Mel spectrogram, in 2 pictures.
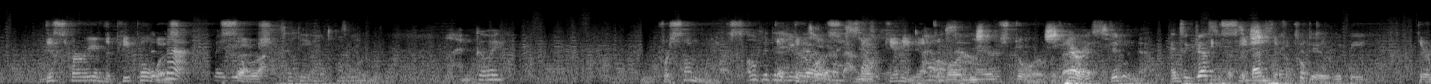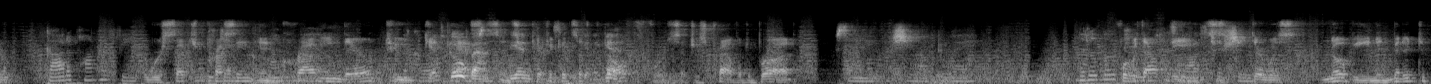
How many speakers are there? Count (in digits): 3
